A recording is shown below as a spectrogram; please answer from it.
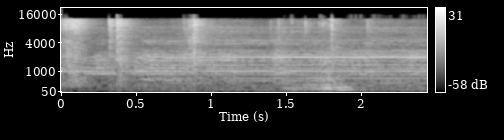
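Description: Adhesive tape being pulled and torn from a dispenser: a few short crackles in the first second, over background music with steady held tones.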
